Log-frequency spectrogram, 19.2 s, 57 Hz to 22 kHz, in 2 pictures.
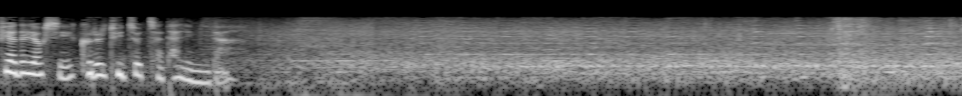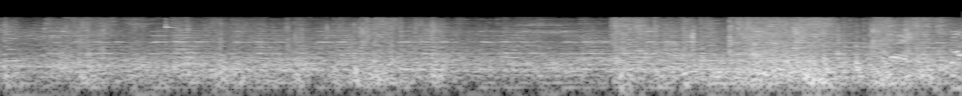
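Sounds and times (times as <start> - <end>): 
speech: 0.0 - 2.5
moving subway train heard from inside the running car: 0.0 - 19.2.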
